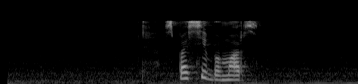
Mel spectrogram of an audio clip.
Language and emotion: Russian, neutral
